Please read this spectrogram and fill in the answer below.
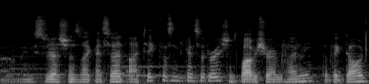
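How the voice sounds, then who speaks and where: A man talks at a very fast pace in a medium pitch, his voice making very wide pitch swings over noticeable background noise. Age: young. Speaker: gaming youtuber. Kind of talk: gameplay commentary. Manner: mellow; soft-spoken.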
